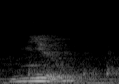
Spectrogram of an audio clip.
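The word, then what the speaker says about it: μ: Greek letter mu mic this funny-looking to you is pronounced mu it's a Greek letter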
